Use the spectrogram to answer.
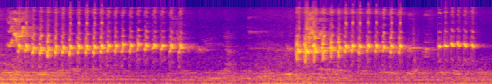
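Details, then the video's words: Wild yellow-vented bulbul in the wild giving fast bubbling trills, each a rapid string of steady-pitched pulses lasting under two seconds, repeated after short pauses, over a constant low rumbling background. "SUARA BURUNG TRUCUKAN DI ALAM LIAR"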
